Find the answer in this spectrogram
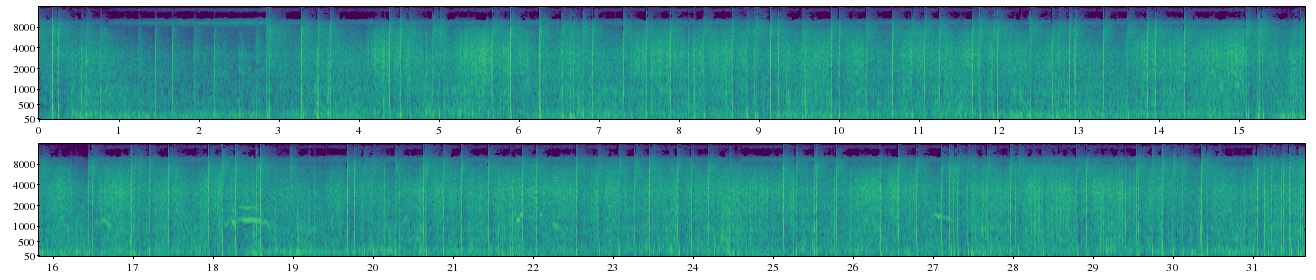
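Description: Fireworks display: aerial shells bursting in quick succession with crackle, a dense, unbroken run of sharp bangs.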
